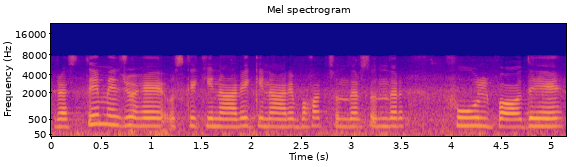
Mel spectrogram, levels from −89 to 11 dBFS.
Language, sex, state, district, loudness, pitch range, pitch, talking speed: Hindi, female, Bihar, West Champaran, -14 LUFS, 250-270 Hz, 265 Hz, 140 wpm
